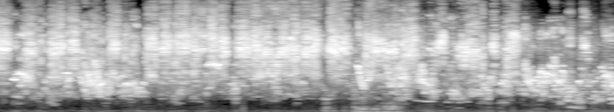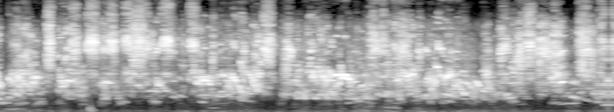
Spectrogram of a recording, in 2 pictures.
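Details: A long stretch of nonstop budgerigar warbling from a colourful breeding pair: dense, high, buzzy twitters and clicks running together without a break.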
